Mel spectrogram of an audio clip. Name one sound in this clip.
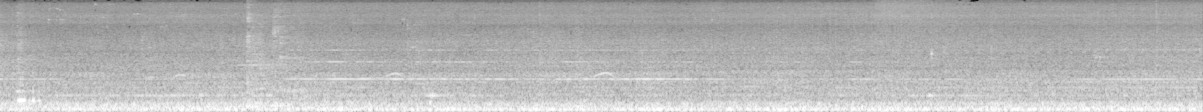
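A diesel locomotive engine rumbles steadily at low pitch nearby.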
